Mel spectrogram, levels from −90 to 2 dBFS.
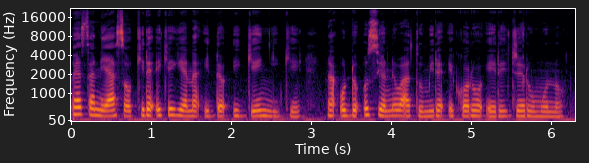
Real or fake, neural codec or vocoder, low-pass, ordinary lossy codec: real; none; none; none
